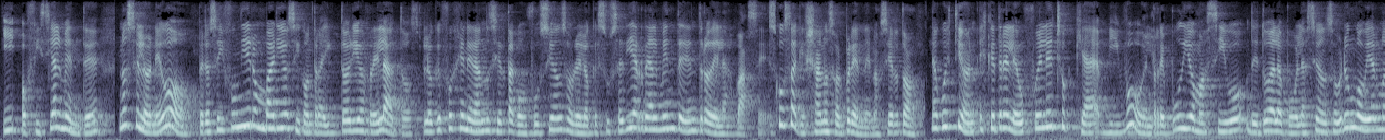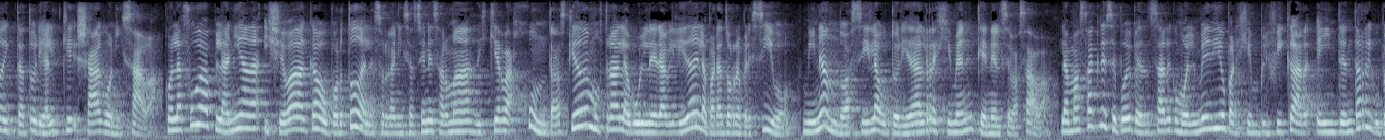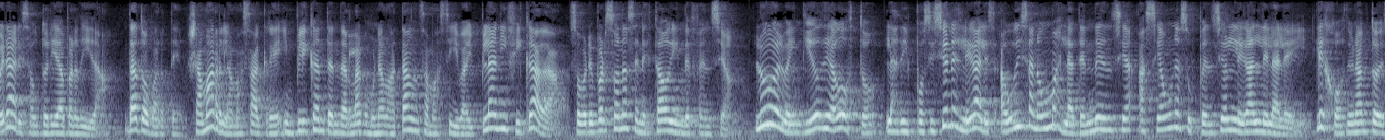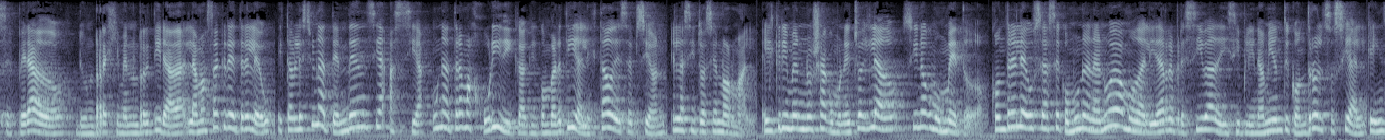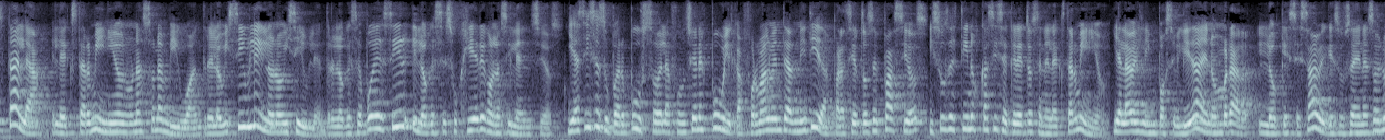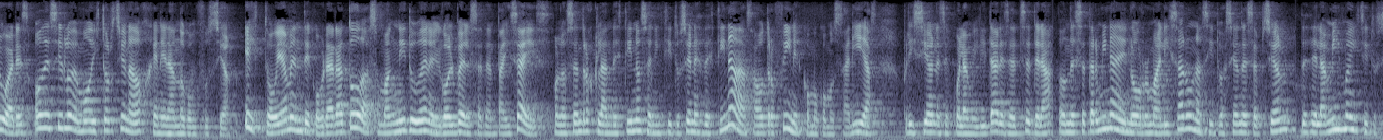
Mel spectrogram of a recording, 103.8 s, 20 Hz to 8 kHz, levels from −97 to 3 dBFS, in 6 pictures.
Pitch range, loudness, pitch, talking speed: 185-250 Hz, -18 LUFS, 205 Hz, 185 wpm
